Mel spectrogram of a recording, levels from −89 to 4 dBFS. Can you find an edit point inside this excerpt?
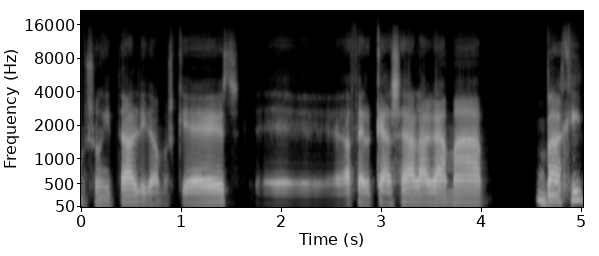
yes; 1 cut; at 1.6 s

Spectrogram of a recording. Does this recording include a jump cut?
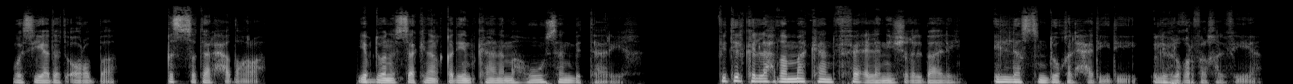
no; 0 cuts

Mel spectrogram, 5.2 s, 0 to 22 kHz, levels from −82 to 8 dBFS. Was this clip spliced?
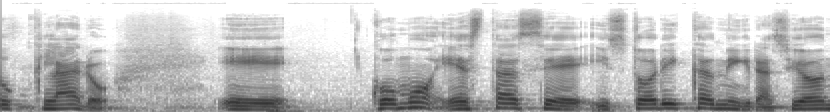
no; 0 cuts

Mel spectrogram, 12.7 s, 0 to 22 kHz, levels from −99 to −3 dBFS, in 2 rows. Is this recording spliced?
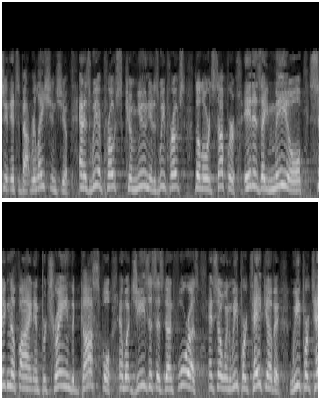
no; 0 cuts

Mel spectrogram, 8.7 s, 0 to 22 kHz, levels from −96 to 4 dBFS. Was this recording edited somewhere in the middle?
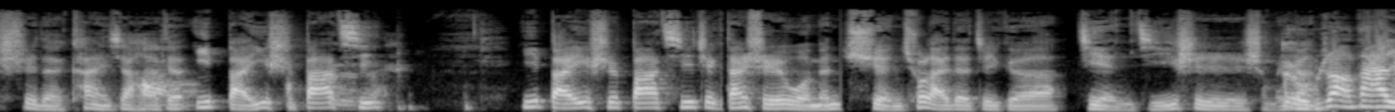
no; 0 cuts

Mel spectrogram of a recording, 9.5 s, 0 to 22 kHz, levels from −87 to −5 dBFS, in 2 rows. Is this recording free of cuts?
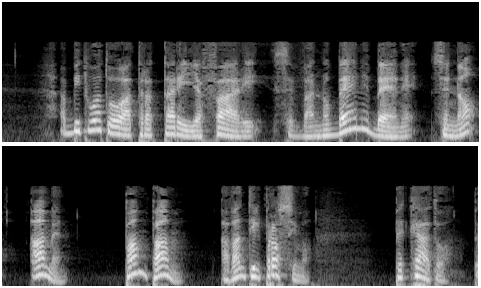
yes; 0 cuts

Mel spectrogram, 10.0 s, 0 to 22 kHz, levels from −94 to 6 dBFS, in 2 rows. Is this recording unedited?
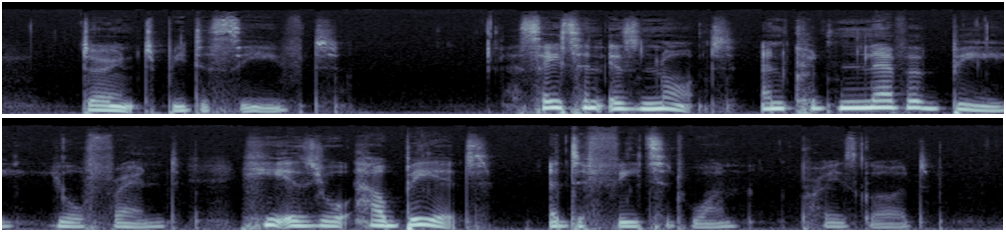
no; 2 cuts; at 3.7 s, 6.8 s

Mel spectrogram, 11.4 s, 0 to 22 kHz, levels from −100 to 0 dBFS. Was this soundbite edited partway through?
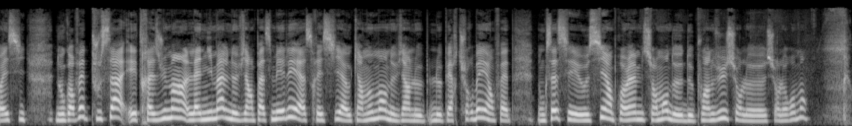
no; 0 cuts

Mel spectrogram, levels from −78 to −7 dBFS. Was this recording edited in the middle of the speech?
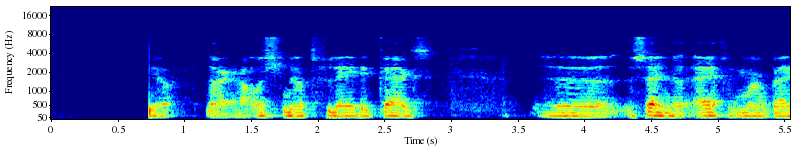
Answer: no; 0 cuts

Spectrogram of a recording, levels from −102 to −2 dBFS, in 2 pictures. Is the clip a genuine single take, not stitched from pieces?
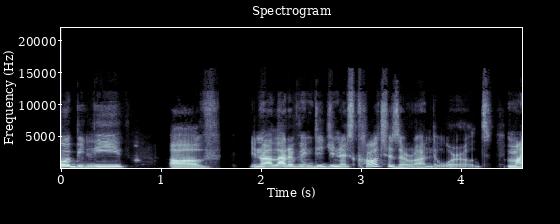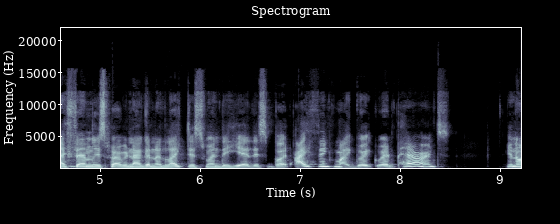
yes; 0 cuts

